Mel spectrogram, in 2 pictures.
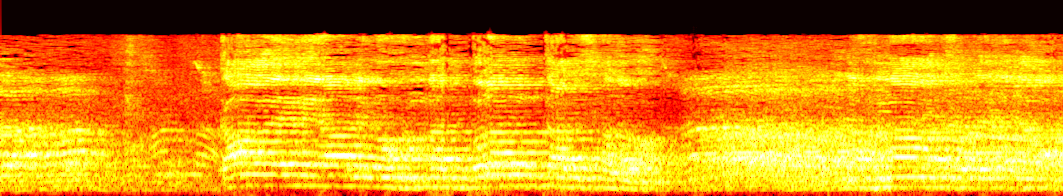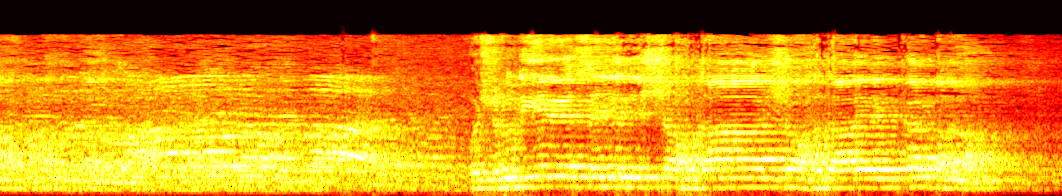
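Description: A man sings loudly and with feeling into a microphone, heard through loudspeakers.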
